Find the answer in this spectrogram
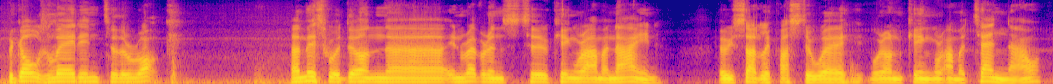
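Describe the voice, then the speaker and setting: A man's voice: medium pitch, steady tone, a little slow, a little mellow. A man giving casual, chatty motovlog commentary like a tour guide while riding outdoors, with vehicle and wind noise around him. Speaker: motorcycle vlogger and host. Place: outdoors, riding a motorbike along roads.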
